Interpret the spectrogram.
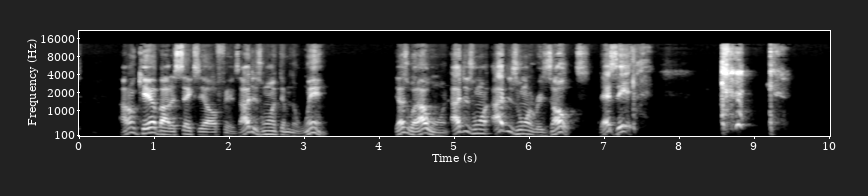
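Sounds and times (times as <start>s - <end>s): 
speech: 0.6s - 3.4s, 4.2s - 7.6s, 8.6s - 9.3s
coughing: 7.2s - 7.7s, 8.6s - 9.6s.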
